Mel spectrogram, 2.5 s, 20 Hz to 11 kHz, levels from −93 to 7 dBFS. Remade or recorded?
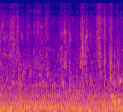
recorded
